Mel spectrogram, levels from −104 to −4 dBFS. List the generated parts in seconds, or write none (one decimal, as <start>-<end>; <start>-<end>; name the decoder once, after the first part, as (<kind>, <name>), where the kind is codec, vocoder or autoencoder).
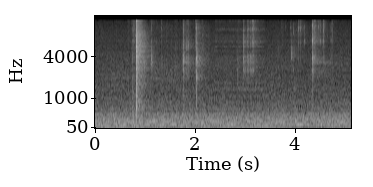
2.4-3.4 (autoencoder, DAC-VAE)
